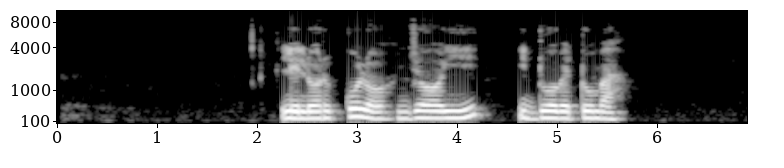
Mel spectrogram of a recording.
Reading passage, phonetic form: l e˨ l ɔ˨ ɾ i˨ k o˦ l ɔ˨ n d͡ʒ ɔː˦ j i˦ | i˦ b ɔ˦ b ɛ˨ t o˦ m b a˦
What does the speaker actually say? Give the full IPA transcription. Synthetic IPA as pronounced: l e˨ l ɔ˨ ɾ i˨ k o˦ l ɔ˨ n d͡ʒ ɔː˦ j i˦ | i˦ d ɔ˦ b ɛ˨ t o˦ m b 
